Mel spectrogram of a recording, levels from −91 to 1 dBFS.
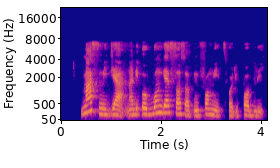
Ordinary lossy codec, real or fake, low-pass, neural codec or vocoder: none; real; 7.2 kHz; none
